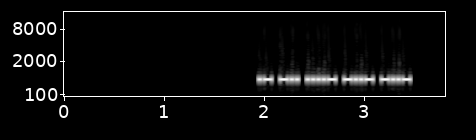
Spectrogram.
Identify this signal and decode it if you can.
Morse code, heard as a keyed tone, about 42 wpm, 700 Hz. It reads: AD4XX
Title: USA Call Signs - 5 Characters - Repeated 3x - 45wpm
